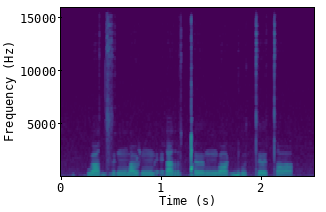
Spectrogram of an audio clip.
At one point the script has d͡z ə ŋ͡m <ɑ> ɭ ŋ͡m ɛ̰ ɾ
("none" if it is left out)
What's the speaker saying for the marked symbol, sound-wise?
ɑ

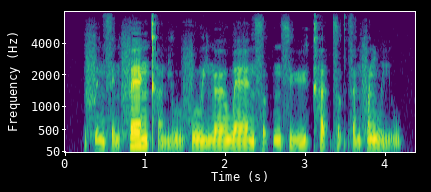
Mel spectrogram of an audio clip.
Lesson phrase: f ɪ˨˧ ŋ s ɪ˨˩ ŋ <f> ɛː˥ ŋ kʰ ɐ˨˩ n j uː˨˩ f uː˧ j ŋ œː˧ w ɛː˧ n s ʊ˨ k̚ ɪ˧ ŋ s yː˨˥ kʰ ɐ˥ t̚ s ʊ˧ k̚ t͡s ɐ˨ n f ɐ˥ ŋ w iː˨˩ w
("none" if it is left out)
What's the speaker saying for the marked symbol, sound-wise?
f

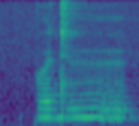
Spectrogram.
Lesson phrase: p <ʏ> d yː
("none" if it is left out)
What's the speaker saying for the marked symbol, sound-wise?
ʏ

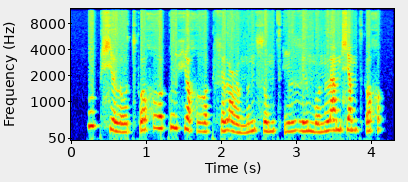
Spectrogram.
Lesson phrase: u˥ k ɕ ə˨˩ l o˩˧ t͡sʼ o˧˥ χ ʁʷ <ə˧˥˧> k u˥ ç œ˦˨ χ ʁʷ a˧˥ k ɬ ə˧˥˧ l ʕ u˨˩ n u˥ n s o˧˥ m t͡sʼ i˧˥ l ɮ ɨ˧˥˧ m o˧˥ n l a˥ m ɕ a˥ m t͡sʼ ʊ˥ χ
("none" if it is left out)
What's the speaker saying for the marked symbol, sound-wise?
ə˥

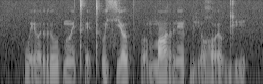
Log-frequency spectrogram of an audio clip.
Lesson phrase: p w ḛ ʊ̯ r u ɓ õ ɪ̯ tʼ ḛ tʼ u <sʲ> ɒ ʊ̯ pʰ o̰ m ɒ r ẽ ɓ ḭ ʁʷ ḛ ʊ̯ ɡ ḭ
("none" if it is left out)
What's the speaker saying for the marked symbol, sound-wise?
sʲ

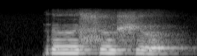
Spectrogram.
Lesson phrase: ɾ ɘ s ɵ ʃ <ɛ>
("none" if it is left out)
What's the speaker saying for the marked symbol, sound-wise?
ə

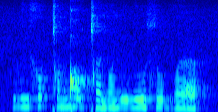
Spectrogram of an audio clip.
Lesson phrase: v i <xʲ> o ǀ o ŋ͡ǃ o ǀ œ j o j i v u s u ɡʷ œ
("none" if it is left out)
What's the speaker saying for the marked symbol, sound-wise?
x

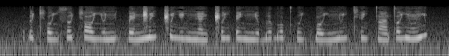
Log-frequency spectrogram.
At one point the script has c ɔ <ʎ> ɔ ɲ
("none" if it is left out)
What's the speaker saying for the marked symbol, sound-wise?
ʎ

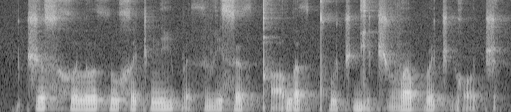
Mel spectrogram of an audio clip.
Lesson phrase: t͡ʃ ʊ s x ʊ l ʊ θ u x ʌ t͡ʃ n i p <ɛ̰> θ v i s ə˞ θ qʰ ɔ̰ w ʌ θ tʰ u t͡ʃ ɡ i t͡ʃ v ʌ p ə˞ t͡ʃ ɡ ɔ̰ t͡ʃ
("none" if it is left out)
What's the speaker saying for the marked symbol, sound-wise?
ɛ̰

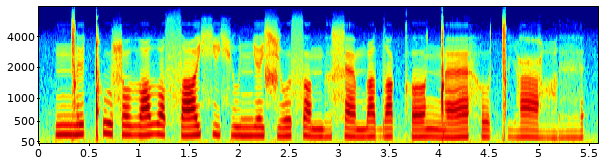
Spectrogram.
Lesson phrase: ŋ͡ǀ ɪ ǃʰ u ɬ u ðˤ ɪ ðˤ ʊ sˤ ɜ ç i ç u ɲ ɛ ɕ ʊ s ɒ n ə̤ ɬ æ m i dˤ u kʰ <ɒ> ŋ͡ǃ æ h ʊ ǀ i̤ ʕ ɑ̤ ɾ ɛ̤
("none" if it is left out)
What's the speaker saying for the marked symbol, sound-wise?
ʌ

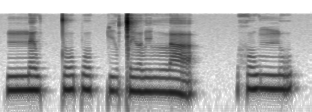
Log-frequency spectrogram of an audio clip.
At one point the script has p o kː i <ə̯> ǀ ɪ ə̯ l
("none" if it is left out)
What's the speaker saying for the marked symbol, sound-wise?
ʊ̯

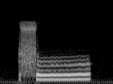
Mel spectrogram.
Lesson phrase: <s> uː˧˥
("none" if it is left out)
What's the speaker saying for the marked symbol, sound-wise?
s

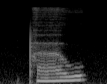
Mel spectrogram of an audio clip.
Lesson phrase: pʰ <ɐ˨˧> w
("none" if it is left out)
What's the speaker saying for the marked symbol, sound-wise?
ɐ˨˥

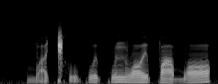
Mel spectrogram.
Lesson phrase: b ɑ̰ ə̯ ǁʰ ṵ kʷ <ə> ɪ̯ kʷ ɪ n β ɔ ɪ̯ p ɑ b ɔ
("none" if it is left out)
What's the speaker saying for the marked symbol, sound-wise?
ə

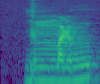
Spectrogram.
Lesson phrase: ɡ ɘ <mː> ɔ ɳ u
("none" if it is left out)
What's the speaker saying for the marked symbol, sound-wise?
mː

